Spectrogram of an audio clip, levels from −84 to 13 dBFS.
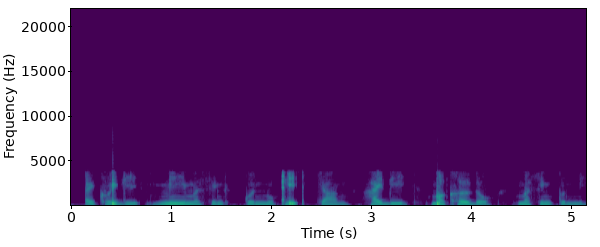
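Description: The whole clip has a buzzy, gravelly roughness, and nothing comes through above 4 kHz. This is the GSM full-rate codec. It rebuilds speech from a vocal-tract model driven by sparse, regular pulses, which fits a 13 kbps coder, and the damage is plainly audible.

Three bursts of squawking and gargling break in at 0.34 to 0.47 s, 1.96 to 2.38 s and 3.64 to 3.70 s. The middle one is the longest. These are GSM bit errors: corrupted filter, pitch and gain values reached the decoder, warping the spectrum and jolting the level frame by frame.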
